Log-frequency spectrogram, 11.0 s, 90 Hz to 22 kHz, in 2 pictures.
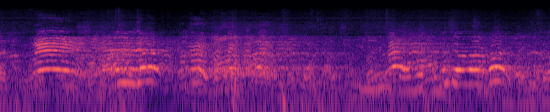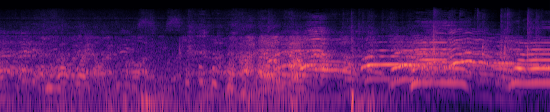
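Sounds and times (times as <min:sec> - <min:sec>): men shouting and calling out: 0:00.2 - 0:06.1, 0:08.0 - 0:11.0.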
